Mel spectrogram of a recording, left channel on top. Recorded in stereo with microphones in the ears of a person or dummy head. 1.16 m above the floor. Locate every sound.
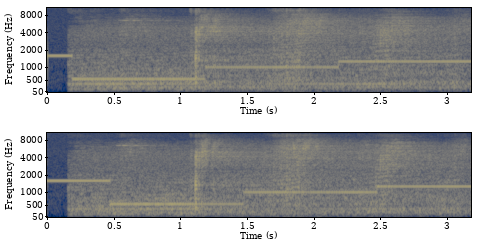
0.1 s footsteps: 20° right (ahead or behind), 5 m; by 3.1 s 5° right (ahead or behind), 7 m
